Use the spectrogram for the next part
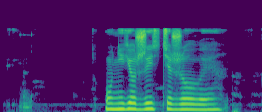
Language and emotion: Russian, sad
